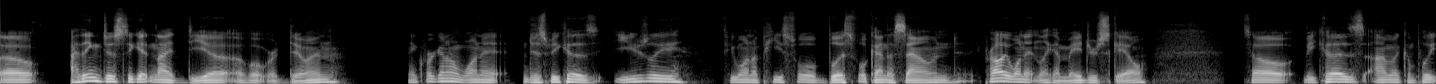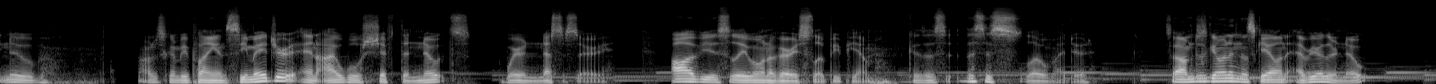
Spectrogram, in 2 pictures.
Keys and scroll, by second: 20.8 9, 25.7 space.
